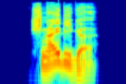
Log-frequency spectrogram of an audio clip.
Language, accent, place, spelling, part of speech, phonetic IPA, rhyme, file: German, Germany, Berlin, schneidige, adjective, [ˈʃnaɪ̯dɪɡə], -aɪ̯dɪɡə, De-schneidige.ogg
- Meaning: inflection of schneidig: 1. strong/mixed nominative/accusative feminine singular 2. strong nominative/accusative plural 3. weak nominative all-gender singular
